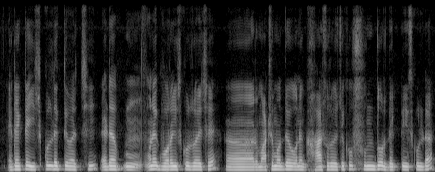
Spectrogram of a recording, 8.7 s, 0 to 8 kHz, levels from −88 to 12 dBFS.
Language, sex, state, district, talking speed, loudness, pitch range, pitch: Bengali, male, West Bengal, Malda, 150 wpm, -16 LUFS, 135-150 Hz, 145 Hz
